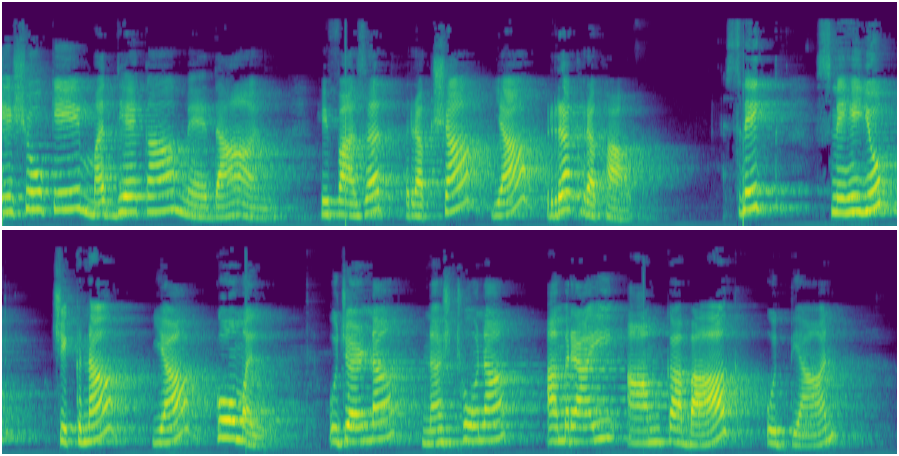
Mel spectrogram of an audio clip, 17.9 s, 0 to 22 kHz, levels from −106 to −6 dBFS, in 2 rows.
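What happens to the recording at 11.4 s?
At 11.38 s the audio skips: a very short slice, around 20 ms, drops out and the material on either side is butted together with no gap, so the flow jumps forward abruptly. This is audio missing between chunks. The likely cause is a recorder or processor handling the signal in 4.0 s blocks and losing a small piece while closing one block and starting the next, which would place the join at this point.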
